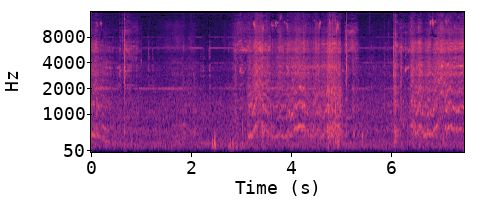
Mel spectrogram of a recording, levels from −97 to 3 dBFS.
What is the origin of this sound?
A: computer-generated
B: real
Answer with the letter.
B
